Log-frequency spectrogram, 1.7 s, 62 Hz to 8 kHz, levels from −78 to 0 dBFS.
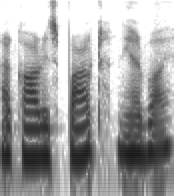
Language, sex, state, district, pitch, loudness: English, female, Arunachal Pradesh, Lower Dibang Valley, 115 Hz, -16 LUFS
